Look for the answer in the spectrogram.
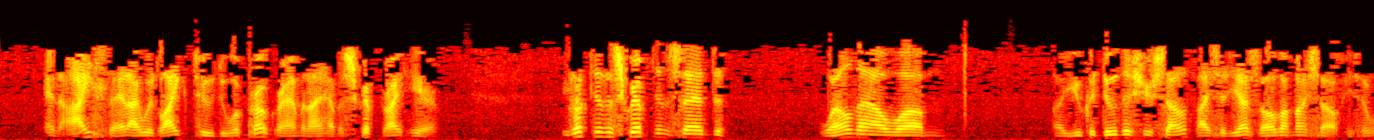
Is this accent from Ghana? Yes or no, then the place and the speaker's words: no; Canada; I sang a Indian song on the program, song from Canada again, because I was from Canada.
